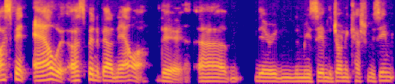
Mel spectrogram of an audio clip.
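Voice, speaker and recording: The man's tone is dark and mellow. He talks with an Australian accent. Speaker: travel show presenter. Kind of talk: casual chat. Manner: hesitant, many fillers.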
